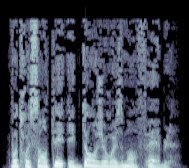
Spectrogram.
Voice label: health, fr, NARRATOR; Fate

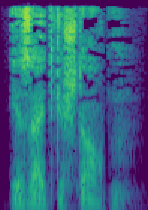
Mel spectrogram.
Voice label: die, NARRATOR, de; Fate Undiscovered Realms

